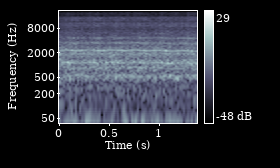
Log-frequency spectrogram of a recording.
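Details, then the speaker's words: Vauxhall C20XE red top engine on a dyno with 45mm Dellortos, cranking slowly on a jump pack to prime oil: constant, steady starter whir without catching, normal healthy crank; about 10 rpm, oil pressure reaching 35 psi, small leak from a fitting. "Okay, we've got the jump pack on, so hopefully we'll get a few more laps out of it."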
